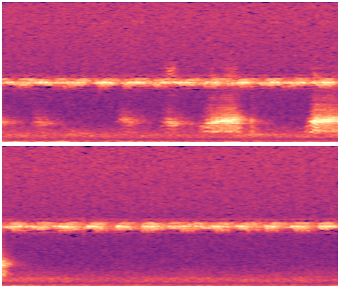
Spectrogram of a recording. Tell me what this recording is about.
Another frog chirping.
night, frog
